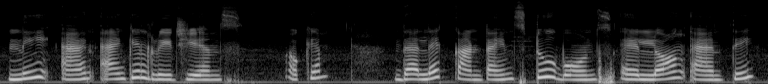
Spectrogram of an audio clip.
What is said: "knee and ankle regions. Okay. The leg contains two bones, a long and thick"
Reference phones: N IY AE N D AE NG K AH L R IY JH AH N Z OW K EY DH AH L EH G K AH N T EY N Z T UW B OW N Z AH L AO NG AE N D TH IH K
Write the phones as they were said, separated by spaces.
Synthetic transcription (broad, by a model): N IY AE N D AE NG K AH L R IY JH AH N S OW K EY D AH L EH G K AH N T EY N S T UW B OW N S AH L AO NG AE N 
